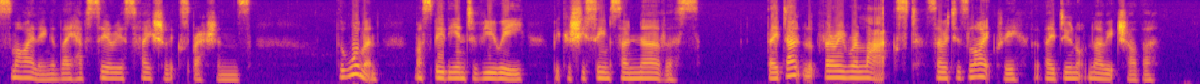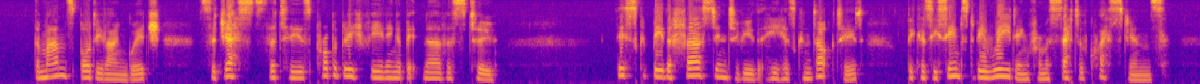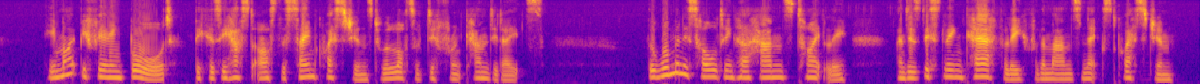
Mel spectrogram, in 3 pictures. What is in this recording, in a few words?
formal conversation recording; ESOL Nexus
